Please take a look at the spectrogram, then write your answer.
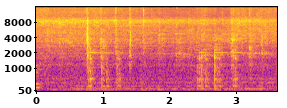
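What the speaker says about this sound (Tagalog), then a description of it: "Iprito muna natin ng medyo brown-brown ito" Pork ribs browning over medium heat in a pan give a steady sizzle, broken by several sharp scrapes and clinks as a utensil stirs and turns the meat.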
